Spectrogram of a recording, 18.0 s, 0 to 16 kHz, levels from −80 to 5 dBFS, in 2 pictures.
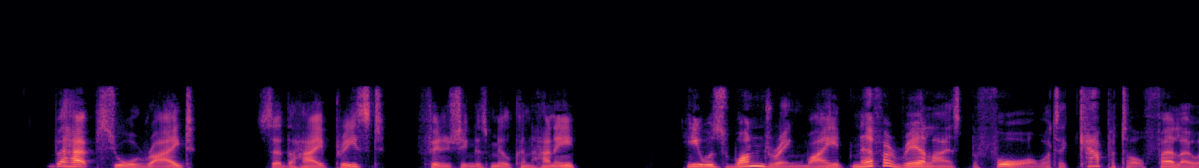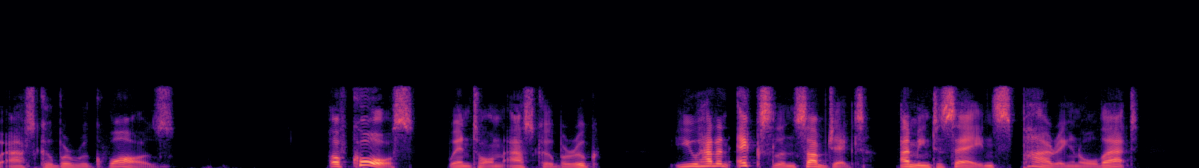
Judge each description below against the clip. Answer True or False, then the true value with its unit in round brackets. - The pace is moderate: True (150 wpm)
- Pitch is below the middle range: True (130 Hz)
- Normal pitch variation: False (8.0 semitones)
